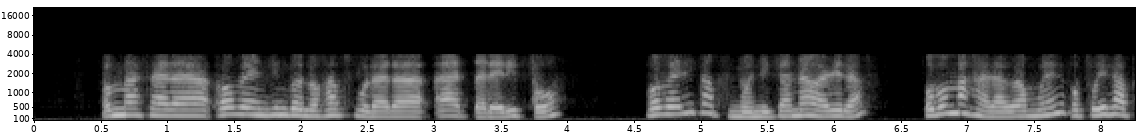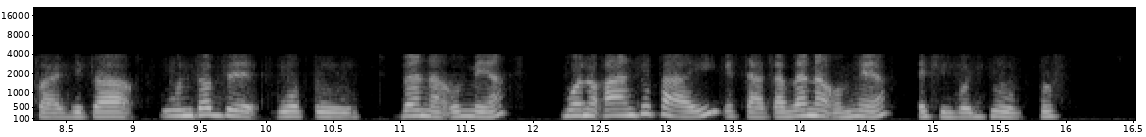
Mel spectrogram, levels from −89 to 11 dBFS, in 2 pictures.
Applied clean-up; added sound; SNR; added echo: neural mask model DeepFilterNet 3.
